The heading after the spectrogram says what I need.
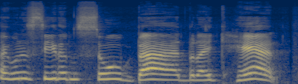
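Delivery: near tears, full of longing, high and slow. Retelling what they said at work while tearing up: retelling own tearful words. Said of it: "literally tearing up and just being like".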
